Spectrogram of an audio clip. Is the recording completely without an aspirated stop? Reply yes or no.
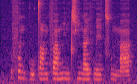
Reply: no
